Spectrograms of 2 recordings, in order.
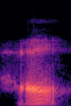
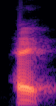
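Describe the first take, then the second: First: The word is said very softly and quietly. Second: The word is said loudly and firmly.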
